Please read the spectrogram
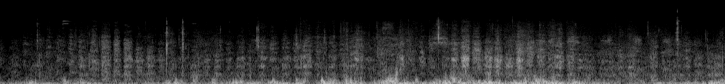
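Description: A dog panting close to the microphone, quick breath after breath.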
